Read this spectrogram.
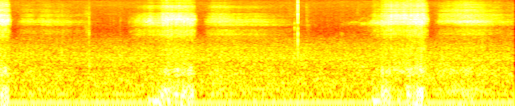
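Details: Snoring in a sleeping pit bull, described as a loud snorer: two slow, rough snoring breaths about three seconds apart over a steady low room hum.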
